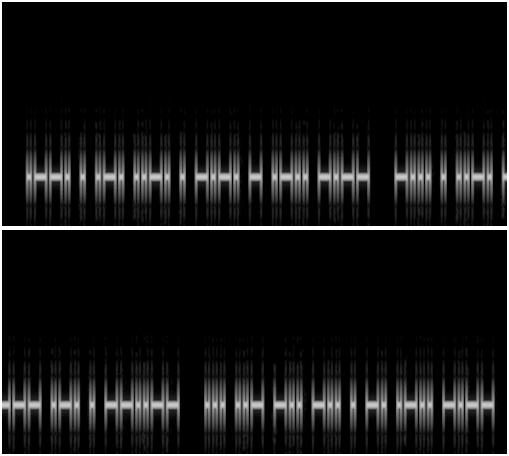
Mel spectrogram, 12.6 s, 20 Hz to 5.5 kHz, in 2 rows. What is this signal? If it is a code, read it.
Morse code, heard as a keyed tone, about 25 wpm, 600 Hz. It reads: PERFECTLY BEFORE, SUDDENLY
